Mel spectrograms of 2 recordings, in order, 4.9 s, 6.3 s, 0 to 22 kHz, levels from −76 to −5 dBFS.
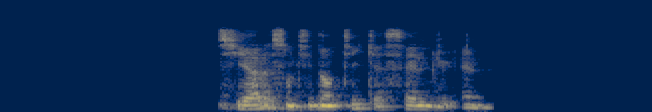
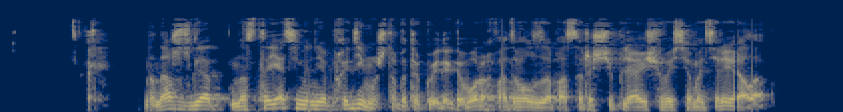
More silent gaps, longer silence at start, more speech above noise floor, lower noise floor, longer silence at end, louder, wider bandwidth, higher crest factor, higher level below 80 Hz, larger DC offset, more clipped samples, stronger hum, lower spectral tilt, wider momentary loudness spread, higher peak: neither; first, 1.65 s vs 0.55 s; first, over 61 dB vs 30 dB; first, under -90 dBFS vs -54 dBFS; first, 1.2 s vs 0.55 s; second, -30 LUFS vs -23 LUFS; second, 8.2 kHz vs 11.5 kHz; about the same, 20 dB vs 16 dB; second, -70 dBFS vs -54 dBFS; neither; neither; neither; first, -4.5 dB/octave vs -3 dB/octave; about the same, 11 LU vs 9 LU; about the same, -12 dBFS vs -10 dBFS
